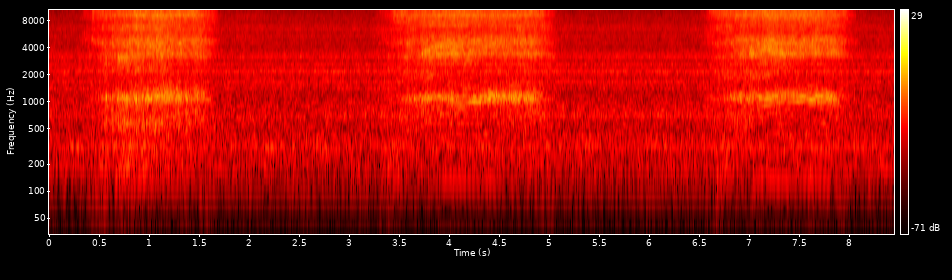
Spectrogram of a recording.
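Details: Roommate snoring very loudly: three harsh, fluttering inspiratory snores, about 19 a minute, with quieter exhalations between.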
